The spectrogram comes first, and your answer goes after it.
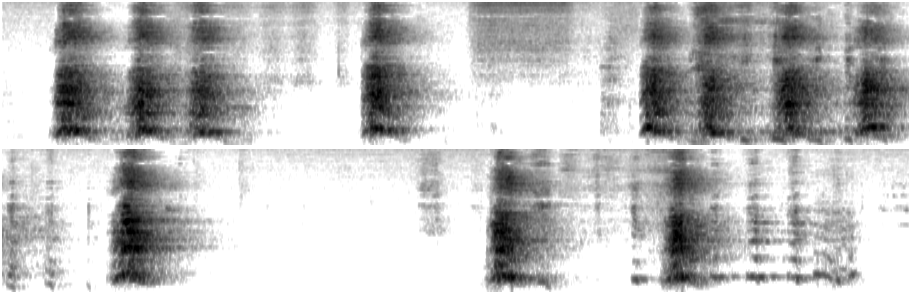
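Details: Frightened Doberman reacting to a prank gives sharp barks, some in quick triplets and others single, spaced irregularly with silent gaps between them.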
